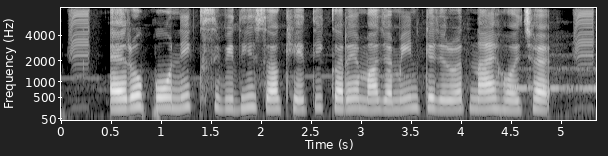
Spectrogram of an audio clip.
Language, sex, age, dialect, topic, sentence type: Maithili, female, 18-24, Angika, agriculture, statement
